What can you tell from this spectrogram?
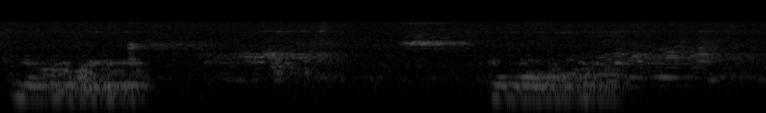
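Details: Low, rumbling snores that come and go from the boyfriend and two other sleepers snoring too, over faint room noise; snoring.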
